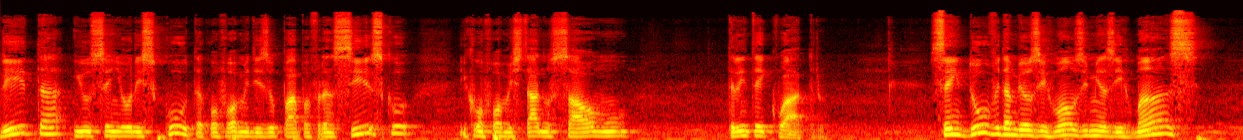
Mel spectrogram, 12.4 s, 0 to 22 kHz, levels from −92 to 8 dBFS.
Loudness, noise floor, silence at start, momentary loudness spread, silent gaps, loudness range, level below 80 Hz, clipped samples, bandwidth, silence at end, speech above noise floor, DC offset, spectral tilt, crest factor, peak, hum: -21 LUFS; -43 dBFS; 0 s; 8 LU; none; 4 LU; -36 dBFS; under 0.1%; 15.5 kHz; 0 s; 23 dB; under 0.1%; -5 dB/octave; 18 dB; -2 dBFS; none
